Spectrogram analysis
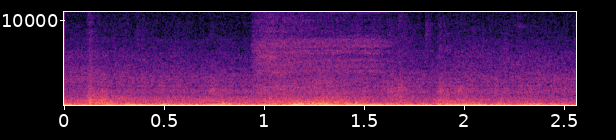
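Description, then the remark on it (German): A PKP and Deutsche Bahn train with six-seat compartments, travelling from Kraków, rolls steadily along the tracks, a continuous low rumble with faint rhythmic rattling of the carriages, heard from inside at moderate volume with no voices. “Der Zug rollt jetzt.”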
